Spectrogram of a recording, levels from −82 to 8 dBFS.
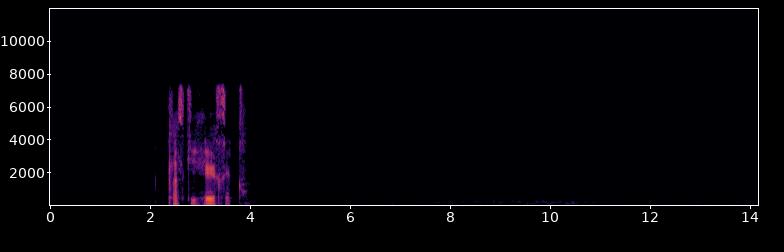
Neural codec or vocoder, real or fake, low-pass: none; real; 7.2 kHz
